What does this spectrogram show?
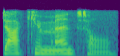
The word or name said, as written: documental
